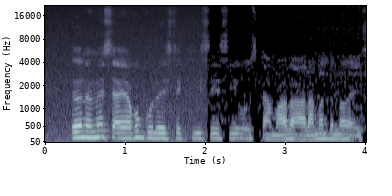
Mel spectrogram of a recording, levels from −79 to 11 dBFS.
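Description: From 2.02 s to the end, overdone noise removal sets in. The room noise, about 16 dB below the speech before then, drops and breaks up into twinkling specks. Unlike codec smearing, the damage follows the noise floor, gating quiet bands.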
